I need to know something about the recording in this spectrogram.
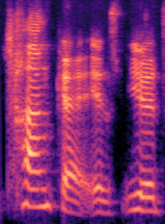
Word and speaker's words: thangka: a a chapter on how to pronounce it like tanka truck you know if you think of tonka trucks you can you'll get it right i always butchered names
